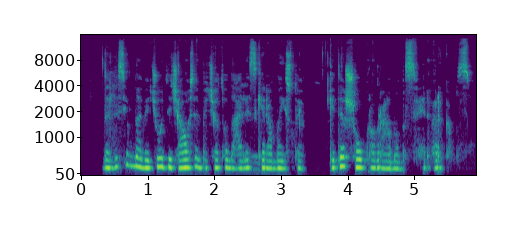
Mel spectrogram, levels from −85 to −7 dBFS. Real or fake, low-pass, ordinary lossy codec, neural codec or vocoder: real; 14.4 kHz; MP3, 96 kbps; none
